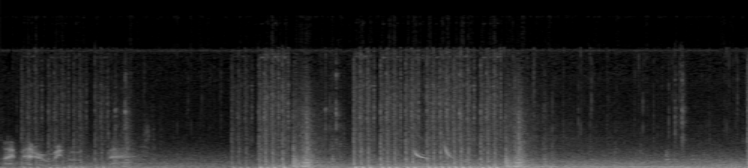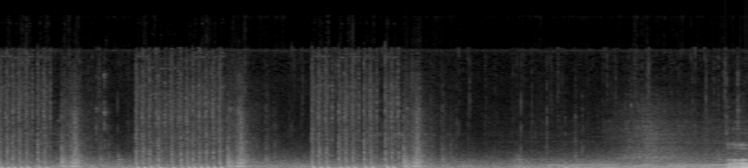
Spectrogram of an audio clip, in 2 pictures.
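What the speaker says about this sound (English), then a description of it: "Let's shoot some supply crates." Bursts of automatic gunfire in The Red Solstice video game as supply crates are shot, rapid clattering volleys separated by short pauses, loud and close, with some game tones between the bursts.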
